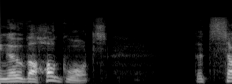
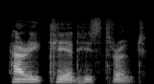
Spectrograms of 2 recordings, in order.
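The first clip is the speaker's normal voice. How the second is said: ordinary delivery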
